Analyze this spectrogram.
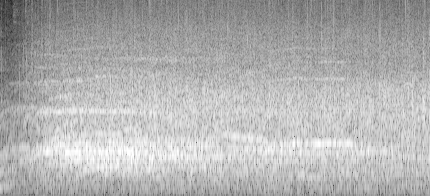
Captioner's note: audience cheers and applauds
